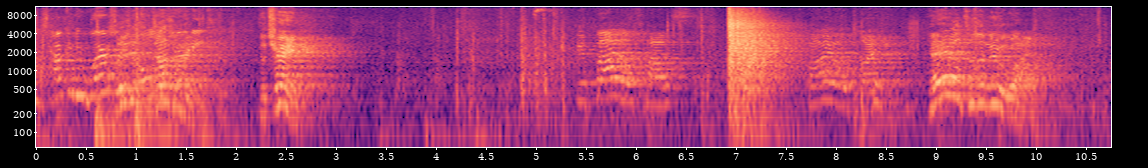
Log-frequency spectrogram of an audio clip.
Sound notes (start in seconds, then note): 4.6 door opens; 6.9 loud thud on the floor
